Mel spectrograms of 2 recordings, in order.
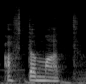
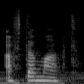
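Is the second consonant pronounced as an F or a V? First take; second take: F; F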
